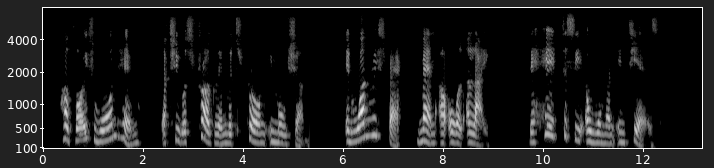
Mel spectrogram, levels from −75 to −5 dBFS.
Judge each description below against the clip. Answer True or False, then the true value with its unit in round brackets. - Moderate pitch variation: False (5.7 semitones)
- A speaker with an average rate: False (120 wpm)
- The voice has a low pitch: False (210 Hz)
